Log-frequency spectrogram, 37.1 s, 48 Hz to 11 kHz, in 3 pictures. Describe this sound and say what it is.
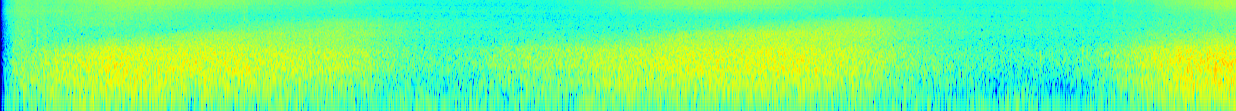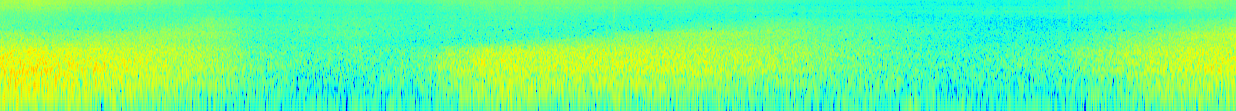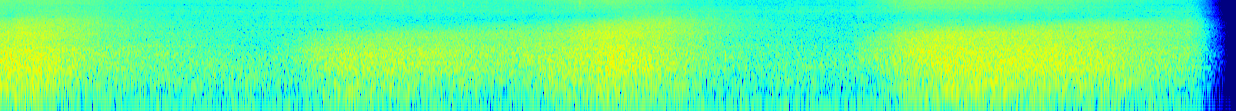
Recorded with Zoom H2N on a vacation on Cyprus.
Beach, Field-recording, Nature, Ocean, Peaceful, Sea, Splash, Water, Waves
